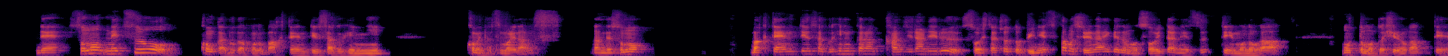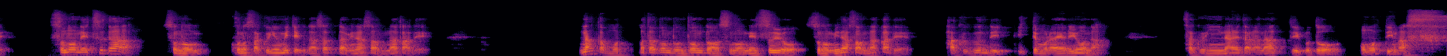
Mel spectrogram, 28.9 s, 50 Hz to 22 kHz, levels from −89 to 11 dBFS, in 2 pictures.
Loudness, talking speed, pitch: -27 LUFS, 375 characters per minute, 170 Hz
